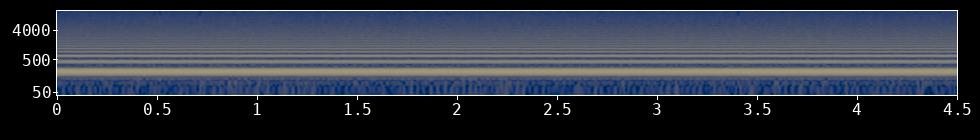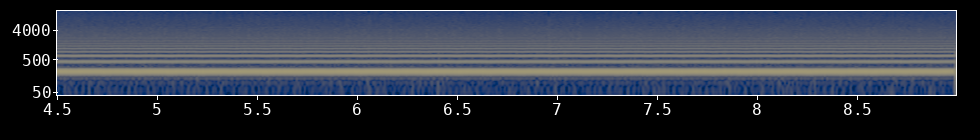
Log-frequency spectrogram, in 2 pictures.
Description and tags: Transistor Organ Violin - A3
Sample of an old combo organ set to its "Violin" setting.
Recorded with a DI-Box and a RME Babyface using Cubase.
Have fun!
electric-organ, transistor-organ, analogue, analog, raw, vintage, vibrato, combo-organ, sample, string-emulation, electronic-organ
